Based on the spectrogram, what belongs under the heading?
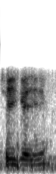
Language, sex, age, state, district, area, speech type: Punjabi, male, 18-30, Punjab, Kapurthala, rural, conversation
